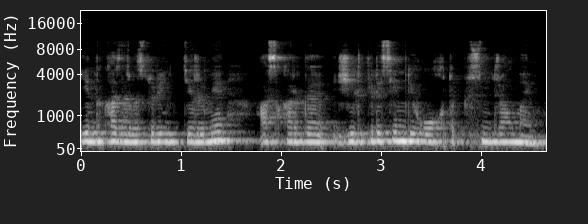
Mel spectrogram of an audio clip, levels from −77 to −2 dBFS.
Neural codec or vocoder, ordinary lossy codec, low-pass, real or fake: none; none; 9.9 kHz; real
